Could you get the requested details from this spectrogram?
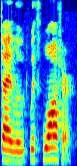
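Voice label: "dilute with water", English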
